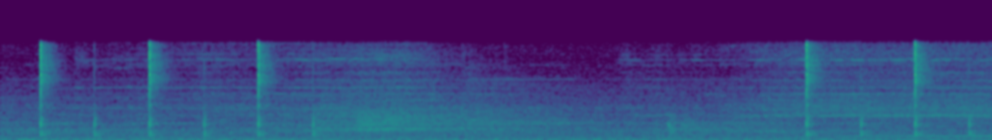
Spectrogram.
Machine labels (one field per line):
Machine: valve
